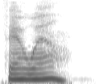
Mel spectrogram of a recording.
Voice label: Night Elf Female Standard Farewell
